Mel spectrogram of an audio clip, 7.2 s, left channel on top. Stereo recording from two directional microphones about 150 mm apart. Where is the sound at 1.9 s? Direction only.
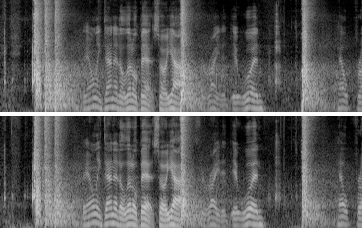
90° right.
